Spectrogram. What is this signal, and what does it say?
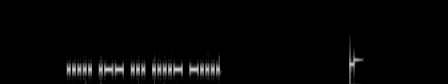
Morse code, heard as a keyed tone, about 41 wpm, 700 Hz. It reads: 5WS46
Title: Five Challenging Letter-Number Combinations 45wpm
